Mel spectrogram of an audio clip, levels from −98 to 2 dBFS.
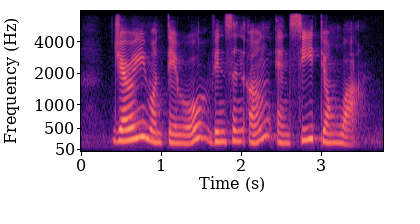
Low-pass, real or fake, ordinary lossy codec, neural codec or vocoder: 7.2 kHz; real; none; none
